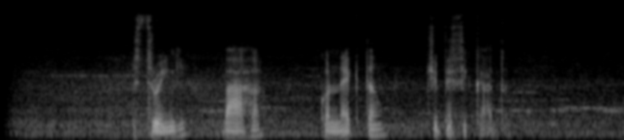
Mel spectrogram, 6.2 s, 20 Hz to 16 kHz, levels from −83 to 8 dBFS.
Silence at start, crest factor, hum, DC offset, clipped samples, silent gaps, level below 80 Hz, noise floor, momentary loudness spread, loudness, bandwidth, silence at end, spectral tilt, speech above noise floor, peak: 0.15 s; 24 dB; none; under 0.1%; under 0.1%; none; -70 dBFS; -55 dBFS; 22 LU; -35 LUFS; 11.5 kHz; 0 s; -6 dB/octave; 21 dB; -14 dBFS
